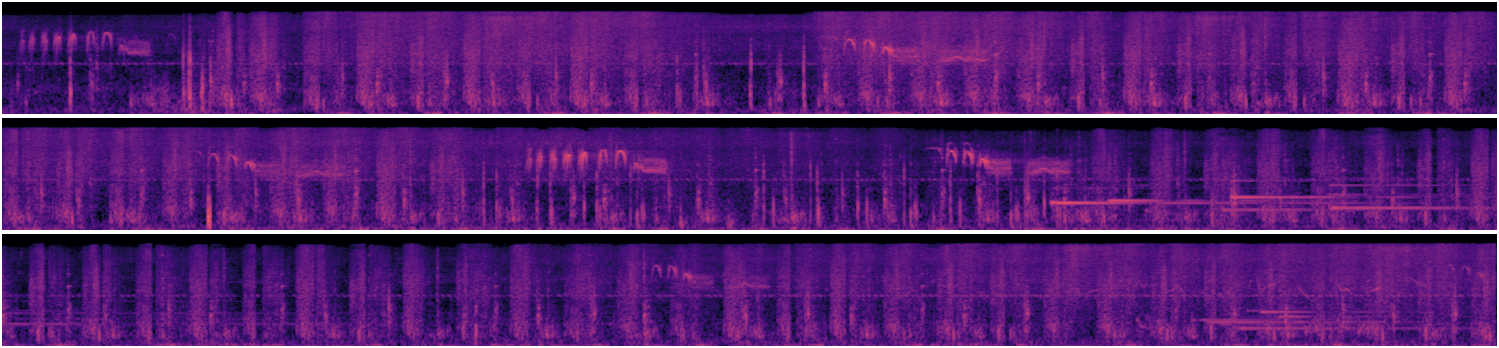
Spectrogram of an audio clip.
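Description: Footsteps rustle through tall grass at a run.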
